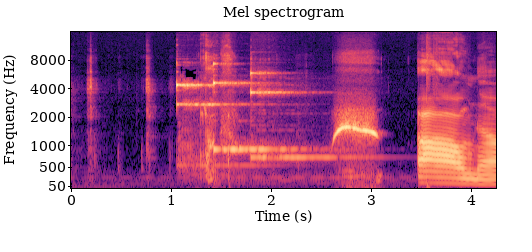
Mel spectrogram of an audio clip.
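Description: A video game alarm blares with a sharp, ringing tone.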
